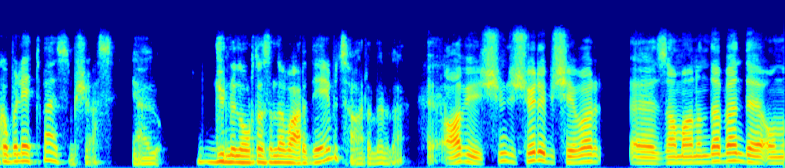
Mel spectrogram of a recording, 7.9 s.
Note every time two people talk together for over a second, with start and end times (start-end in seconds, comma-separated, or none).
none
